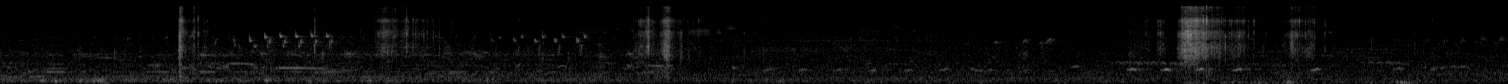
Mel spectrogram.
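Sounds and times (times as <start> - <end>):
small birds chirping: 0.6 - 15.0
rustling: 3.8 - 4.8, 6.3 - 7.7, 11.3 - 13.4.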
